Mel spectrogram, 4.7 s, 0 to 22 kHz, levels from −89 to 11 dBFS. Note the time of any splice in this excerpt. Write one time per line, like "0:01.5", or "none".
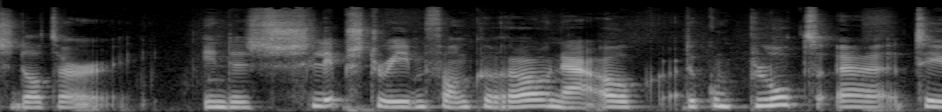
0:03.4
